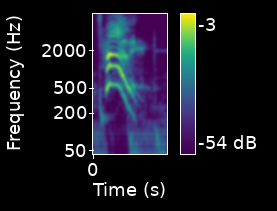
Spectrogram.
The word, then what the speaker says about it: Telly: The name's Telly. Rhymes with Nelly, like...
